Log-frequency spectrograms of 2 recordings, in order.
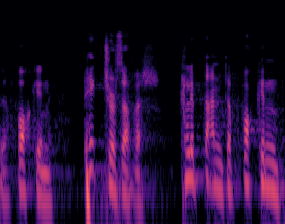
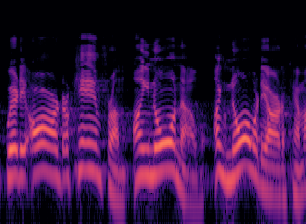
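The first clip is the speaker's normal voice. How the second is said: indignant rant; 6 semitones higher, 4 dB louder than usual. Real, not acted. Rising indignation about Betty.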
